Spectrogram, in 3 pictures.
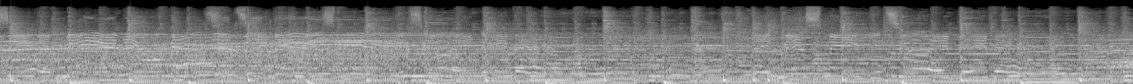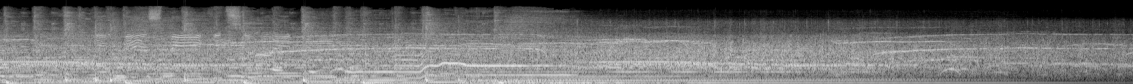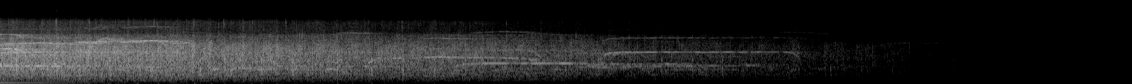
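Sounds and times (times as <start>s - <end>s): pop-rock song: 0.0s - 22.0s
crowd applauding: 0.0s - 32.2s.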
